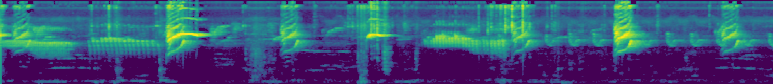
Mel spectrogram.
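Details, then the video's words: Female canary calling for a male with short, bright chirps and clipped whistles, mixed with buzzy trilled stretches and repeated roughly every one to two seconds; faint clicks and taps in the background. "Female canary chirps calling male"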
